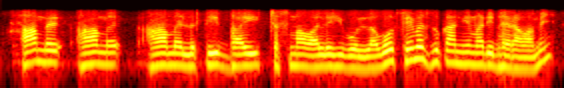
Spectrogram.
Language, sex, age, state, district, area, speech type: Urdu, male, 18-30, Uttar Pradesh, Siddharthnagar, rural, conversation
